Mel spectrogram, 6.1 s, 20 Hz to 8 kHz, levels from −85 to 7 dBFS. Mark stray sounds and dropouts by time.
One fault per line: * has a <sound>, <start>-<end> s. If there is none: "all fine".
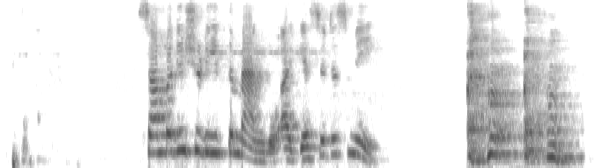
* has a cough, 4.7-5.9 s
